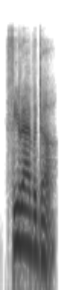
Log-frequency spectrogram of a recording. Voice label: "Theravada", Indian

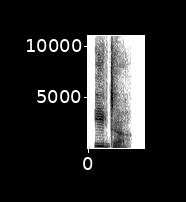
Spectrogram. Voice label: "eater", Indian

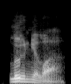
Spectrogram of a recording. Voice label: "lunula", American

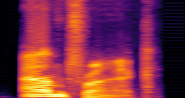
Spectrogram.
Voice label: "amtrac", British

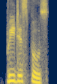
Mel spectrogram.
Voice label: "predispose", Indian; Dictionary

